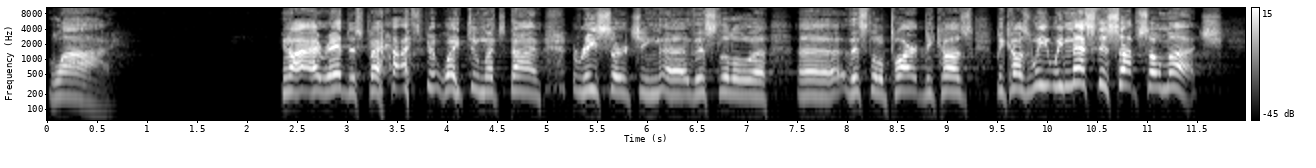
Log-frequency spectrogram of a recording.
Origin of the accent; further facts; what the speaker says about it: Virginia, United States; somebody from Southwest Virginia, born and raised in Appalachia, Southwest Virginia, my grandfather always said that Virginia looked like a bird that died and fell over on its beak.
